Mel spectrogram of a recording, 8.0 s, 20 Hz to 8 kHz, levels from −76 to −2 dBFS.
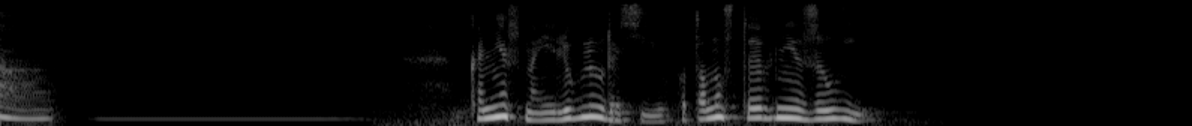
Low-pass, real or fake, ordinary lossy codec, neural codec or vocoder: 7.2 kHz; fake; none; codec, 16 kHz, about 1 kbps, DyCAST, with the encoder's durations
